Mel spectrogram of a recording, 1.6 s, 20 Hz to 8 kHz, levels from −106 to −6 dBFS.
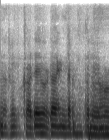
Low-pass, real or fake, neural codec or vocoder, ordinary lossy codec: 7.2 kHz; fake; codec, 16 kHz in and 24 kHz out, 0.6 kbps, FireRedTTS-2 codec; none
